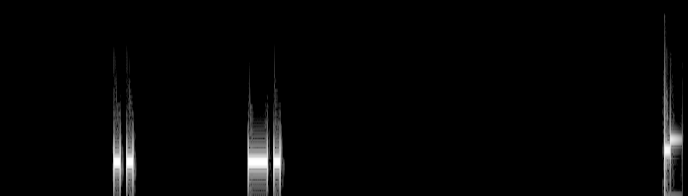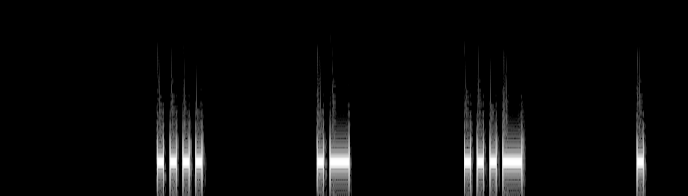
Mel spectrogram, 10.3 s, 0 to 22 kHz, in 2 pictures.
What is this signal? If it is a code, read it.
Morse code, heard as a keyed tone, about 25 wpm, spaced as for 9 wpm, 700 Hz. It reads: IN HAVE
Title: 6x Character Spacing - Top 100 Words - 25wpm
